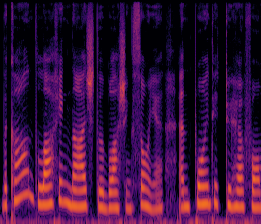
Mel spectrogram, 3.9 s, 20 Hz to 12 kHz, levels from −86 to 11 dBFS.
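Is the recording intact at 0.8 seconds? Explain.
Yes, the audio is intact at 0.8 seconds, with no dropout, click or distortion at that moment.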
